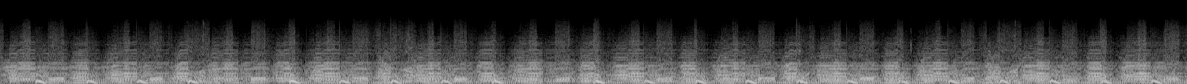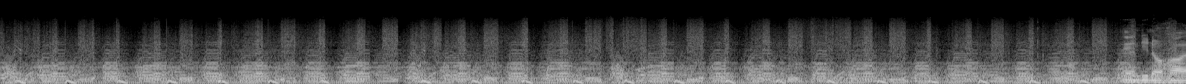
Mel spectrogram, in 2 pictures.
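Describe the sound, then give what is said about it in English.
A dense, rhythmic electronic pattern of rapid repeating hits runs steadily at an even loudness through a Chronoblob 2 delay pedal. Its echoing delay repeats swell and recede as the pedal's wet/dry mix is modulated by the E channel out of a Dub Matrix. “I'm using this E channel out from the Dub Matrix to control the wet dry of the Chronoblob 2.”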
